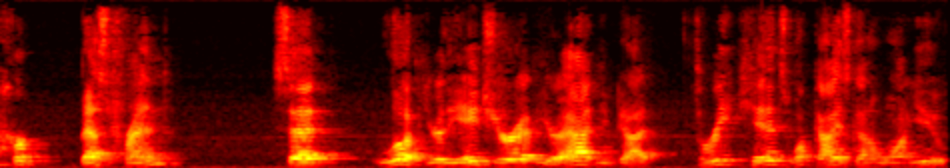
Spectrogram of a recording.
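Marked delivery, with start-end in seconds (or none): none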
